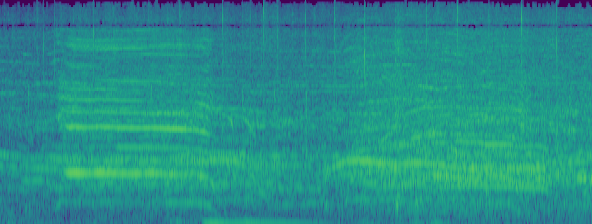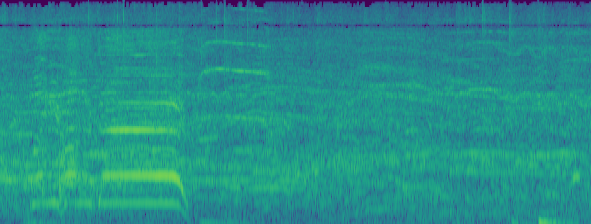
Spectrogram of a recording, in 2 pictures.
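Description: A man sings loudly through a microphone in a large echoing hall.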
